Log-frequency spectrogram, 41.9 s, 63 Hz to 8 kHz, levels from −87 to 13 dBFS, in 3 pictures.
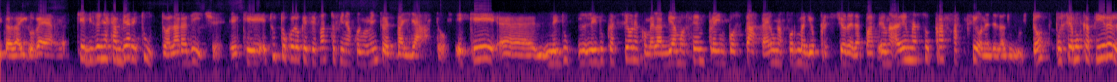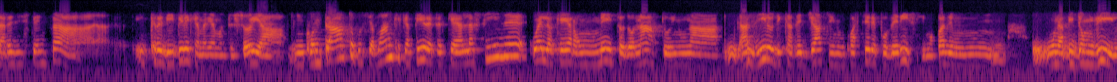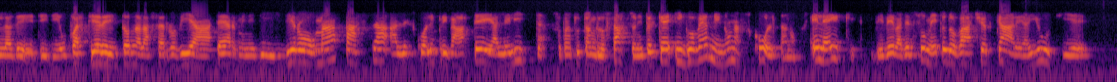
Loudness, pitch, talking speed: -23 LUFS, 210 Hz, 165 wpm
